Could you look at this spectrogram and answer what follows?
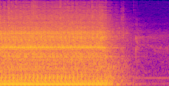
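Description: A home sewing machine runs steadily at speed, stitching a tablerunner or tote, loud and close with a dense whirring hum, then stops about a second in and leaves a faint fading tail.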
